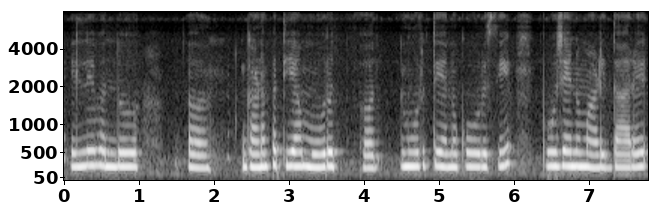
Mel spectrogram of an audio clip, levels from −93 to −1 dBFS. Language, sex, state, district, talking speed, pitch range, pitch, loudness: Kannada, female, Karnataka, Bidar, 75 wpm, 240-255 Hz, 245 Hz, -13 LUFS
